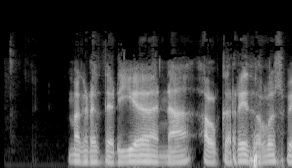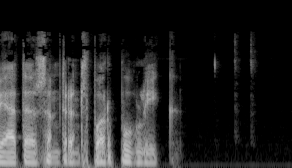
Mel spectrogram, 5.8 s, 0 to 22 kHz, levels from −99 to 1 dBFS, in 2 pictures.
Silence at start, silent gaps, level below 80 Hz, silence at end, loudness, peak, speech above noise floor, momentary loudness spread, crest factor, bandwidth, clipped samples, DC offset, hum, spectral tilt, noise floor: 0.7 s; none; -42 dBFS; 1.2 s; -23 LUFS; -2 dBFS; 52 dB; 10 LU; 22 dB; 11 kHz; under 0.1%; under 0.1%; none; -5.5 dB/octave; -75 dBFS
